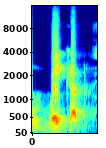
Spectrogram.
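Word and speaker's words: wake-up: And this is a wake up, a wake up. So the stress is on the first part wake a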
